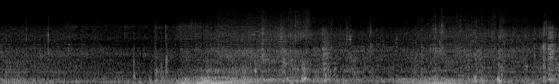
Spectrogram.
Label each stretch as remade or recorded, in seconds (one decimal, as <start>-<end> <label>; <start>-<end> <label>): 0.0-3.1 remade; 3.1-5.6 recorded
